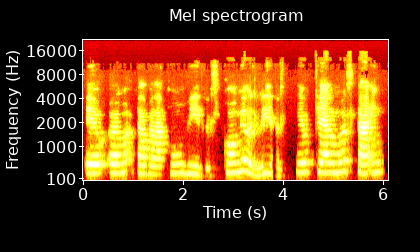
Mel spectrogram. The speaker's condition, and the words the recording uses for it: Down syndrome. Eu tenho um pouco de dificuldade para falar, dificuldade cognitiva.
